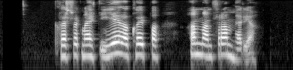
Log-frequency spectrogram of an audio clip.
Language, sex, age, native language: Icelandic, female, 60-69, Icelandic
